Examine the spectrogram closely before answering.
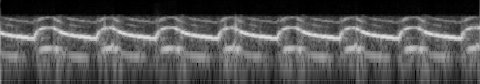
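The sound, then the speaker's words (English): Police car sirens recorded on a voicemail sound in a fast, loud yelp: the pitch rises and falls in quick repeating cycles for the whole clip, with no voices. “someone just left police sirens on a voicemail”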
